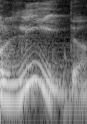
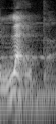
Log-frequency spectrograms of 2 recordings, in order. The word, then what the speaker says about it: lead: Poi abbiamo lead. L-E-A-D. Che significa comandare, dirigere. Infatti, da cui deriva leader. Però si può pronunciare anche led, che significa piombo.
